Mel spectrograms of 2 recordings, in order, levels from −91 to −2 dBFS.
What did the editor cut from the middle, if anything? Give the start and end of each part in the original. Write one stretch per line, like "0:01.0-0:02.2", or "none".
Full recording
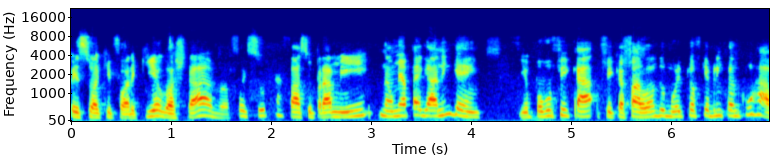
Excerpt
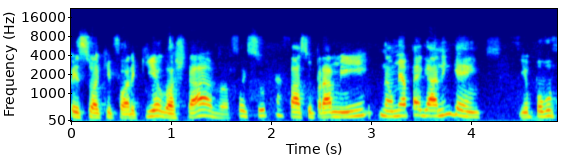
none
